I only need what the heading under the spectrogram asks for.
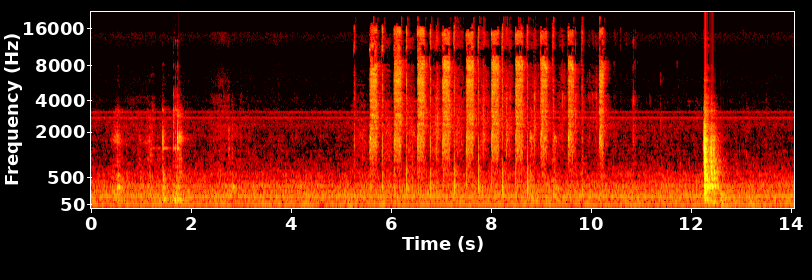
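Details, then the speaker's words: About ten quick, rhythmic squeezes of a hand bulb with short puffs of air, inflating a manual blood pressure cuff on the arm over the brachial artery until the pulse can't be felt, during a training lab demonstration. "I'm going to inflate the cuff until I cannot feel a pulse and then I will note this point in my notebook and then I will also inflate the cuff again to 30 mmhg beyond where I last felt the pulse so"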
